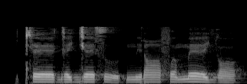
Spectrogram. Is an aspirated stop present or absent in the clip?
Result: present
